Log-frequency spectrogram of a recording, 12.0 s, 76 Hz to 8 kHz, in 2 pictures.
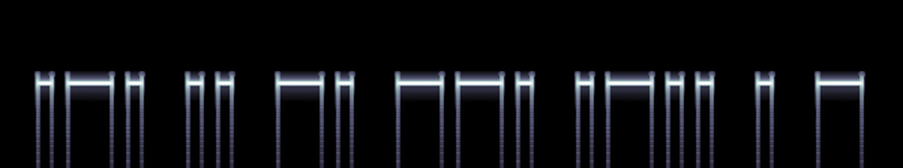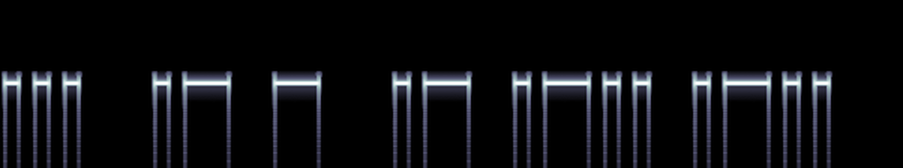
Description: Morse code, heard as a keyed tone, about 12 wpm, 800 Hz. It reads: RINGLETS AT ALL
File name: 12wpm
